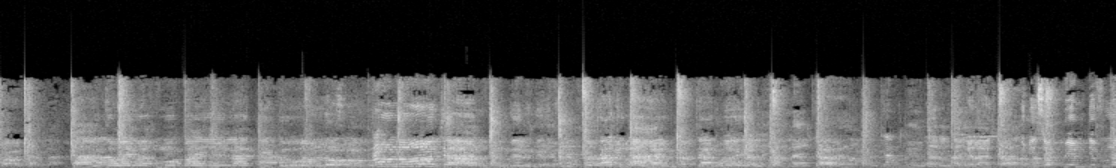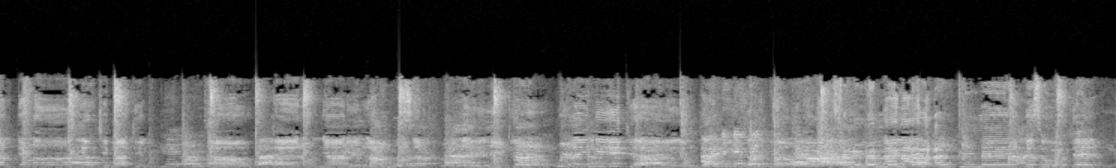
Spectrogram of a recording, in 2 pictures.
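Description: Unaccompanied group singing led by a male voice, over a steady beat of hand claps.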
